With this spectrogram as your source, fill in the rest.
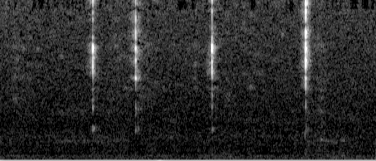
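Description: Four faint, sharp computer mouse clicks, spaced irregularly a second or so apart, over a quiet background hum.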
